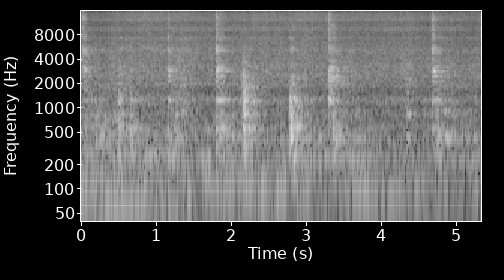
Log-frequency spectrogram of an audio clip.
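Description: Spices and green chillies dry-roasting in a pan for masale bhat, a soft steady sizzle broken by regular scraping spatula strokes about every half second to second, close and without talk.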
